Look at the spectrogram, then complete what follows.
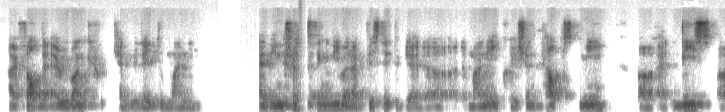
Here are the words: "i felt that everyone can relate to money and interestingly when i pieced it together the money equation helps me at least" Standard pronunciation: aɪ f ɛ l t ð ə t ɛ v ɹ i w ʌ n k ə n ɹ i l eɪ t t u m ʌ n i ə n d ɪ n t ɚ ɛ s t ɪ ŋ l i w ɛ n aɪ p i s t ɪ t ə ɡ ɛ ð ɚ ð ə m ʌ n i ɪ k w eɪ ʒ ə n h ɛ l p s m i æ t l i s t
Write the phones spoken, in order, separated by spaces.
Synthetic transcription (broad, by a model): aɪ f ɛ l t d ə t ɛ v ɹ i w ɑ n k ə n ɹ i l eɪ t t u m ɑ n i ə n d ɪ n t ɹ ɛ s t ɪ ŋ l i w ɛ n aɪ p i s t ɪ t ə ɡ ɛ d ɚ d ə m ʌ n i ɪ k w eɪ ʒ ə n h ɛ l p s m i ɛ t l i s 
